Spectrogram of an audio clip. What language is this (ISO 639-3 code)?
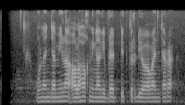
sun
